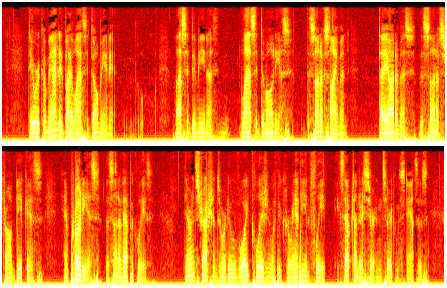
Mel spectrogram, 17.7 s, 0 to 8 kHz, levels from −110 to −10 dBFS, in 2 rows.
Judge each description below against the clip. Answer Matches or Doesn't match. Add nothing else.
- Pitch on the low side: Matches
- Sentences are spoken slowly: Matches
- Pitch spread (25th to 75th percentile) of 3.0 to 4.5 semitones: Doesn't match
